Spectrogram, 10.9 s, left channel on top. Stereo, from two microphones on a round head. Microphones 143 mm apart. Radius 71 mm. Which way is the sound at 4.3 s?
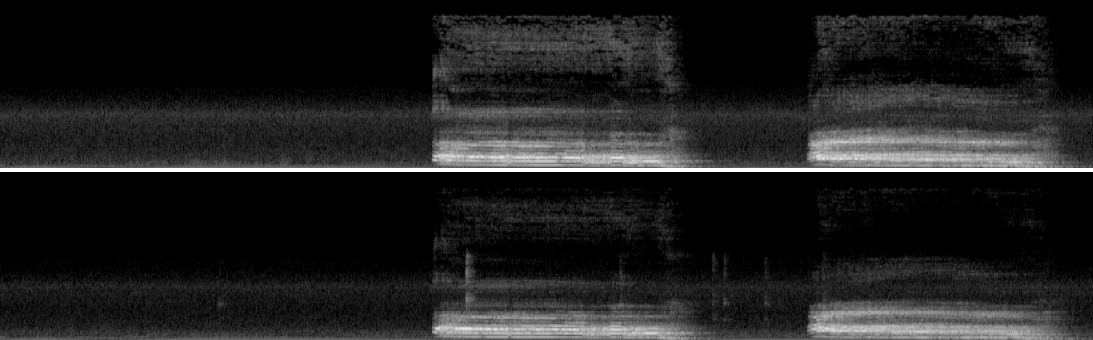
65° left (ahead or behind).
